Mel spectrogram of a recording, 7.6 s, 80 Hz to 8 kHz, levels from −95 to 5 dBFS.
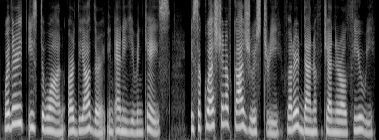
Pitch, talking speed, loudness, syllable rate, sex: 225 Hz, 175 wpm, -20 LUFS, 5.1 syllables/s, female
